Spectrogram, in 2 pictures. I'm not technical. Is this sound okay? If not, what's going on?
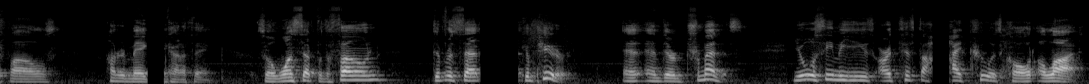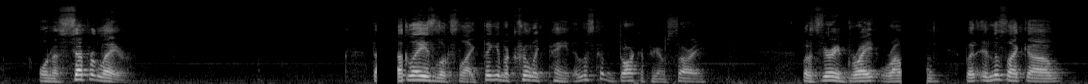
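No. The receiver had a digital broadcast dropout: it lost the signal and muted until it recovered. At 1.47, 4.80, 9.32, 14.65 and 19.90 seconds, the sound cuts abruptly to silence for a fifth to two-fifths of a second, and whatever played then is gone.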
